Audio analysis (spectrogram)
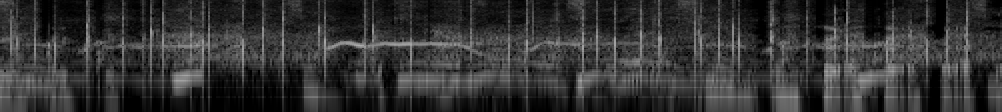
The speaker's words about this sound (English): I think I heard the loop point on that clap sample. Oh, you found it? I was trying to keep it hidden, but yeah, you could tell when it came in, right? Not bad, though.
